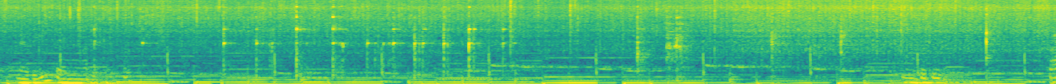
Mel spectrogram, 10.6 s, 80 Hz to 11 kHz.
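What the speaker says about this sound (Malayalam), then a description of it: "ഉള്ളി ഇട്ട് അത് ജസ്റ്റ് ഒന്ന് വഴന്ന് വരുമ്പോഴത്തേക്ക് തേങ്ങ ഒരു 1/4 മുറി തേങ്ങ മതി." Small shallots and grated coconut sizzle and fry in a pan for a jackfruit seed stir-fry, a dense continuous crackle broken by repeated scraping stirs of a spoon, close and loud with no speech.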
